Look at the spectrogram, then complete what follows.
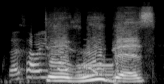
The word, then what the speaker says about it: Derubis: That's how he says it. That's how you says it. Derubis.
